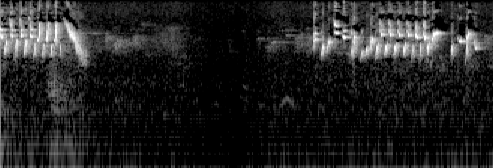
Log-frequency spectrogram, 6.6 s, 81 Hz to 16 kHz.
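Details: European goldfinch song from 2021: a second of quick, high twittered trills, a long pause, then a longer bubbling phrase of chirps, buzzy trills and sharp tinkling notes.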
